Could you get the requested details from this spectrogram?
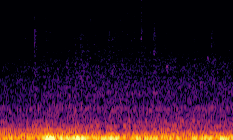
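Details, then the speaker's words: Rear-wheel-drive Sorento turning right, with steering-wheel vibration and no noise turning left: low droning hum swelling and wavering under road noise. "자, 우측으로 감으면 우욱 소리가 나죠. 뭐 거의 이게 핸들도 진동이 옵니다."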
